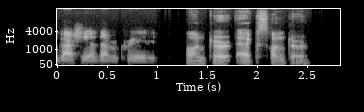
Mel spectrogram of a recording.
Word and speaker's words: Hunter x Hunter: she has ever created Hunter x Hunter can't forget that not pronounce the X it's why is it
